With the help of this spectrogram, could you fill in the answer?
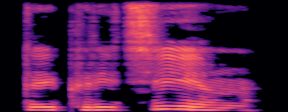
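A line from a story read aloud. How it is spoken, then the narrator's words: Growled. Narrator (Russian): рыкнула женщина-вождь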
